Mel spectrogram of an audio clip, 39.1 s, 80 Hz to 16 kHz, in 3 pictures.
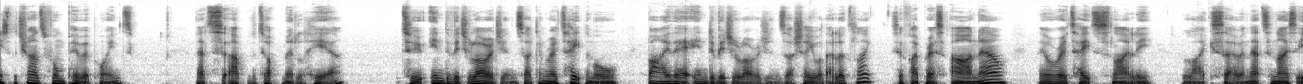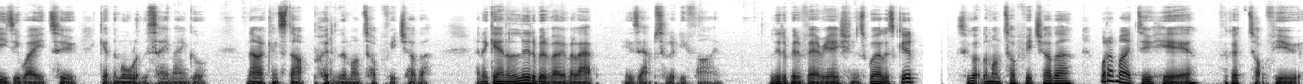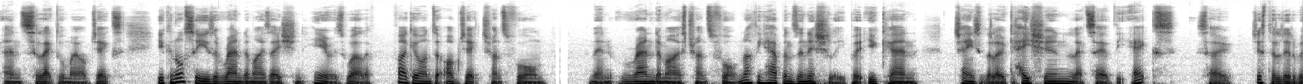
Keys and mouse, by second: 3.0-8.0 drag, 9.2 r, 11.9 click, 15.2 click, 16.1 g, 18.1 g, 19.0 g, 20.5 click, 20.9 r, 21.2 g, 22.0-22.4 middle drag, 25.1 KP_7, 25.7 drag, 30.1-32.6 drag, 37.9 click, 38.6 click.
